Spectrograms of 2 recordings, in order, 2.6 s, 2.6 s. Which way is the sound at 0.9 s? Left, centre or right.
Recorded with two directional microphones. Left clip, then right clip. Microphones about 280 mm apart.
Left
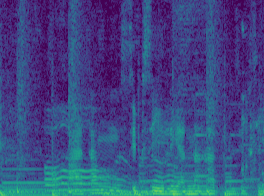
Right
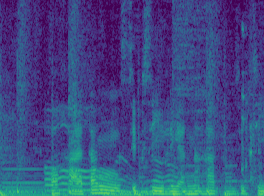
Centre.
